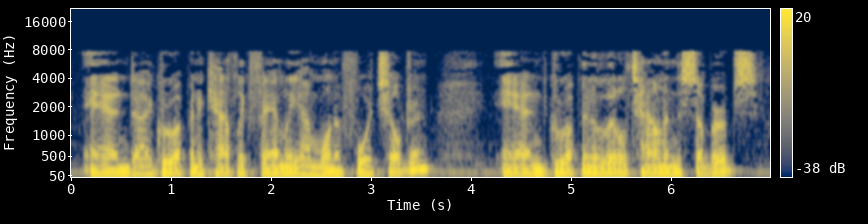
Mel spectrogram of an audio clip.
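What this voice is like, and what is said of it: Long Island New York accent. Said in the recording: “as people probably hear a little bit from my accent, I'm not from the Midwest. I was born and raised on Long Island in New York.”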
